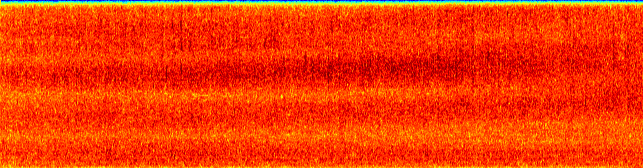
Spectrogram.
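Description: A shallow, rocky stream running over stones in small cascades: a steady rush of water.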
